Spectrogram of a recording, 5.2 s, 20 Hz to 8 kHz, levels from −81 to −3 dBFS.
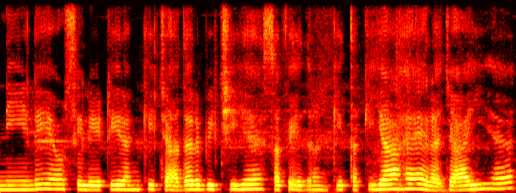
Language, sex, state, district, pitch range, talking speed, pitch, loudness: Hindi, female, Haryana, Jhajjar, 175-195 Hz, 175 wpm, 185 Hz, -17 LUFS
